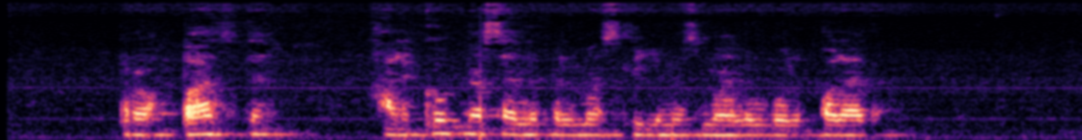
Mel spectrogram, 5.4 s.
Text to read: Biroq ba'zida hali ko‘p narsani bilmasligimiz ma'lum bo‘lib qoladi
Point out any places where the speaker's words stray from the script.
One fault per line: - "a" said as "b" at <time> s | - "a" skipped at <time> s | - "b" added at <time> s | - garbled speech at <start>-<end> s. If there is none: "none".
none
